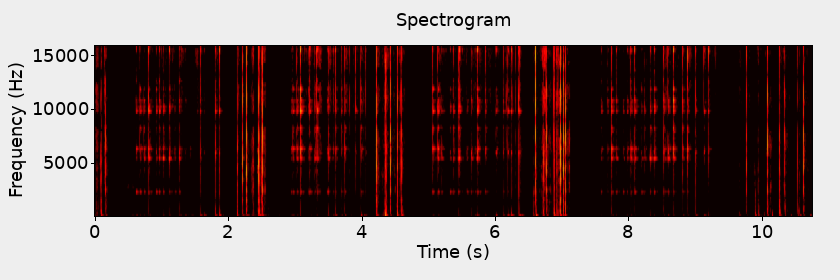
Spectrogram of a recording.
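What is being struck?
Glass drinking tumbler.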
